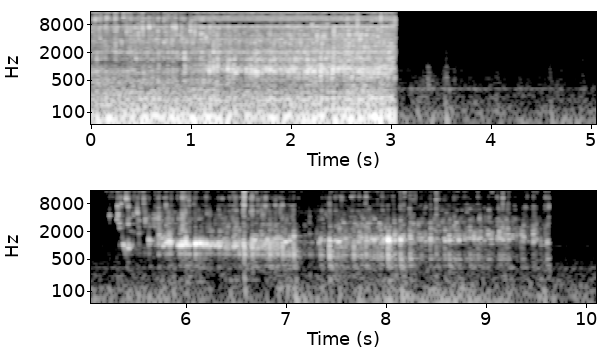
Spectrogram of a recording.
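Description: A stream of water running into a ZeroWater filter jug's plastic top reservoir and splashing onto the filter cartridge, stopping abruptly about three seconds in. After a short quiet, water pours from the jug's spout into a glass for about four seconds, a softer, higher splashing.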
